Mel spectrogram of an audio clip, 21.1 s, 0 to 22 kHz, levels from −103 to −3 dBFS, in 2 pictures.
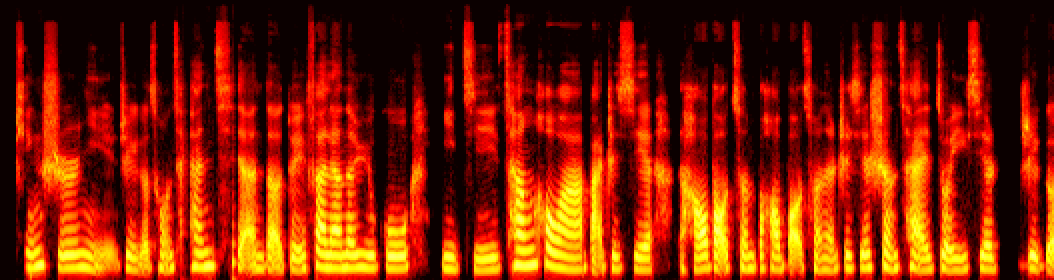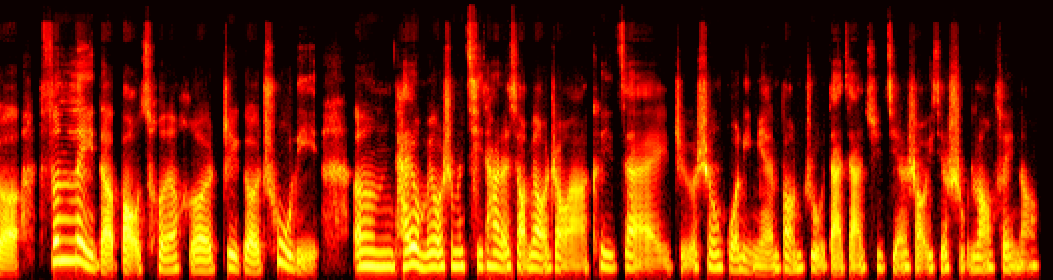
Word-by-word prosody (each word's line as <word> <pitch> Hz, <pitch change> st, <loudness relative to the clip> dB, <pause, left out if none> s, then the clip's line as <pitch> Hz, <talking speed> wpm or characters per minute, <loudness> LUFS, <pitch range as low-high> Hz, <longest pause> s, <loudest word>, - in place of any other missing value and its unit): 平 195 Hz, +3 st, -2 dB
时 185 Hz, -4 st, -1 dB
你 185 Hz, -3 st, -6 dB
这 180 Hz, -3 st, -4 dB
个， -, -, -4 dB
从 185 Hz, -1 st, -6 dB
餐 200 Hz, +1 st, -2 dB
前 215 Hz, -5 st, -3 dB
的 -, -, 0 dB
对 165 Hz, 0 st, -3 dB
饭 185 Hz, +1 st, +4 dB
量 180 Hz, 0 st, +5 dB
的 185 Hz, 0 st, +2 dB
预 190 Hz, -1 st, -1 dB
估， 180 Hz, -1 st, 0 dB, 0.3 s
以 175 Hz, -1 st, -2 dB
及 160 Hz, +1 st, -5 dB
餐 220 Hz, 0 st, +5 dB
后 235 Hz, -4 st, +5 dB
啊， 165 Hz, -3 st, +5 dB
把 -, -, +1 dB
这 175 Hz, -, -5 dB
些 170 Hz, -3 st, -3 dB, 0.3 s
好 170 Hz, +2 st, +4 dB
保 185 Hz, 0 st, +6 dB
存、 180 Hz, -1 st, -3 dB
不 180 Hz, -, -2 dB
好 175 Hz, -, +1 dB
保 -, -, +1 dB
存 -, -, -6 dB
的 150 Hz, -2 st, -5 dB
这 180 Hz, 0 st, -3 dB
些 185 Hz, +1 st, -1 dB
剩 190 Hz, -2 st, 0 dB
菜 160 Hz, -4 st, 0 dB
做 180 Hz, 0 st, -1 dB
一 155 Hz, +2 st, -4 dB
些 175 Hz, -2 st, -2 dB, 0.2 s
这 355 Hz, +10 st, 0 dB
个 460 Hz, +8 st, +2 dB, 0.2 s
分 290 Hz, +1 st, +4 dB
类 265 Hz, -9 st, +6 dB
的 -, -, +3 dB
保 -, -, +5 dB
存 160 Hz, +1 st, -2 dB
和 150 Hz, -4 st, 0 dB
这 185 Hz, -2 st, +1 dB
个 130 Hz, -4 st, +1 dB
处 260 Hz, -8 st, 0 dB
理。 360 Hz, -, -7 dB, 0.3 s
嗯， 205 Hz, 0 st, +2 dB
还 210 Hz, +1 st, +3 dB
有 240 Hz, -1 st, +8 dB
没 190 Hz, +1 st, 0 dB
有 195 Hz, -1 st, +4 dB
什 205 Hz, -, -2 dB
么 205 Hz, 0 st, +1 dB
其 205 Hz, -1 st, -3 dB
它 205 Hz, -1 st, +2 dB
的 195 Hz, +1 st, +1 dB
小 205 Hz, -, +1 dB
妙 180 Hz, -3 st, +2 dB
招 -, -, 0 dB
啊？ -, -, -2 dB
可 215 Hz, -, -5 dB
以 185 Hz, -, -3 dB
在 -, -, -2 dB
这 -, -, -8 dB
个 -, -, -5 dB
生 190 Hz, 0 st, +1 dB
活 195 Hz, -, -3 dB
里 160 Hz, -3 st, -6 dB
面 105 Hz, +9 st, -6 dB
帮 180 Hz, -, -2 dB
助 185 Hz, -, -4 dB
大 -, -, 0 dB
家 -, -, -2 dB
去 190 Hz, 0 st, -10 dB
减 195 Hz, +1 st, -5 dB
少 -, -, -1 dB
一 -, -, -3 dB
些 -, -, -5 dB
食 -, -, -2 dB
物 -, -, -14 dB
浪 170 Hz, +2 st, -2 dB
费 175 Hz, -2 st, -6 dB
呢？ 220 Hz, +1 st, -9 dB
185 Hz, 250 characters per minute, -25 LUFS, 175-205 Hz, 0.3 s, 有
